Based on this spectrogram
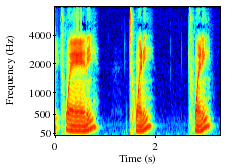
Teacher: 20 has that NT, so the T is muted and you hear 20, 20, 20.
